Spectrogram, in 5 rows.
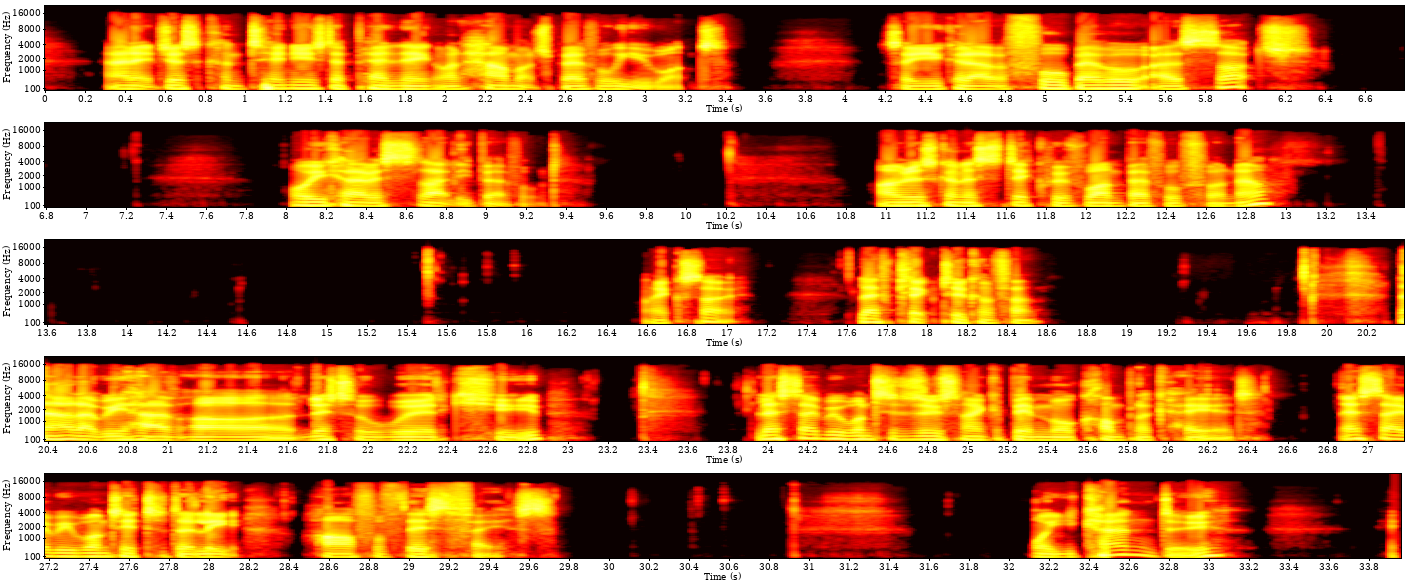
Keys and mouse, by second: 21.7-24.8 middle drag, 25.9 middle click, 29.6 middle click, 30.6 click, 31.0-33.9 middle drag.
